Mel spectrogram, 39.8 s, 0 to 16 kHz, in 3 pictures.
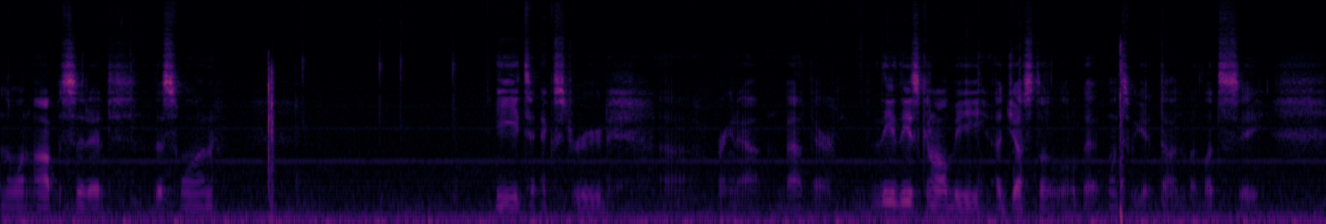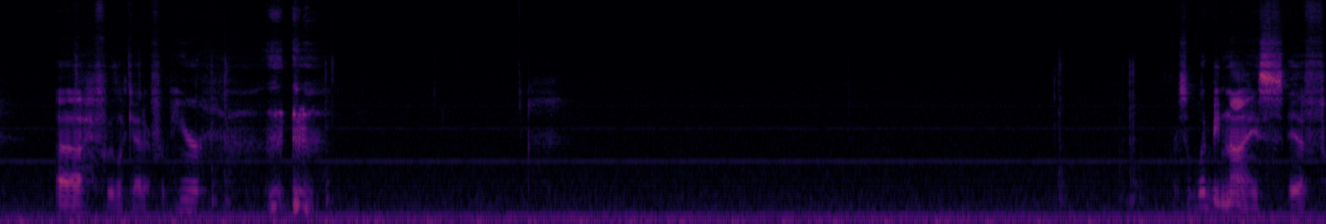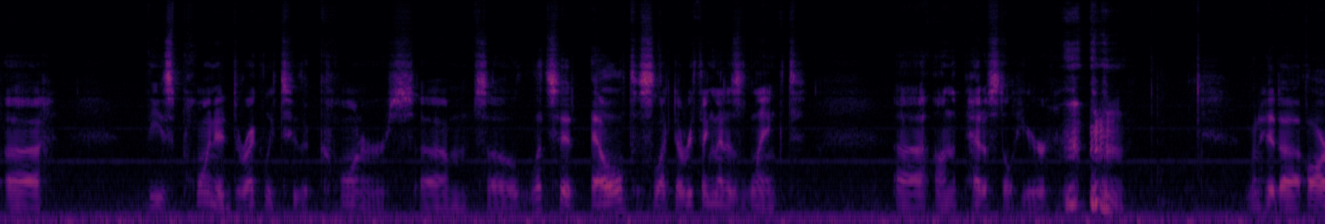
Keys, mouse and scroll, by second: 0.2-1.9 middle drag, 2.6 right click, 4.4-7.1 middle drag, 6.3 e, 11.7-13.6 middle drag, 16.0 KP_1, 16.9-20.0 middle drag, 25.5-27.9 middle drag, 34.6 l.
